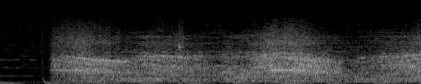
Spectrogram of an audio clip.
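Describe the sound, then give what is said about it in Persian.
In a neighbourhood mosque, after a brief hush, a crowd suddenly bursts into loud unison chanting of salawat, many voices swelling and surging together in waves for several seconds. “تو یه لحظه همه نگاه ها اومد سمتم و صدای صلوات اومد.”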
